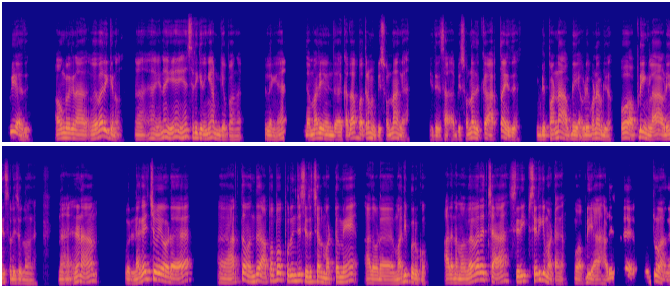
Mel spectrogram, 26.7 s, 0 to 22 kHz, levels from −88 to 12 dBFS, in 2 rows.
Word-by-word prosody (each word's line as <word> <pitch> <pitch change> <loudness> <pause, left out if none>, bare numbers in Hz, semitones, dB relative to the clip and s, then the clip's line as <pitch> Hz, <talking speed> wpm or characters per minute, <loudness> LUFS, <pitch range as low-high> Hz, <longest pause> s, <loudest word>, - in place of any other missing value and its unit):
புரியாது. 315 +1 +1 0.6
அவுங்களுக்கு 130 +1 +2
நான் 115 -1 0 0.2
விவரிக்கணும். 180 +8 +2 0.3
அ, - - -2 0.2
ஆ - - -6
என்ன 150 +7 -2 0.2
ஏன் 165 +2 -1
ஏன் 175 +2 -2
சிரிக்கிறீங்க 130 -3 +1
அப்பிடின்னு 115 -6 -2
கேப்பாங்க. 95 -1 -6 0.5
இல்லேங்க. 100 -2 -1 0.5
இந்தமாரி 120 +5 +2 0.2
இந்தக் 100 -2 +1
கதாபாத்திரம் 140 0 0
இப்பிடி 100 -2 -2
சொன்னாங்க. 130 +6 0 0.6
இது 100 +1 -1
ச - - -9 0.2
அப்பிடி 100 0 -4
சொன்னதுக்கு 130 +2 +1
அர்த்தம் - - -1
இது. - - +1 0.4
இப்பிடி 105 0 +1
பண்ணா 140 +6 +1
அப்பிடி 110 +1 +1
அப்பிடி - - +2
பண்ணா 130 +2 +1
இப்பிடிதான். 100 -3 -2 0.2
ஓ! - - +4 0.2
அப்பிடிங்களா! 110 -9 +2
அப்பிடின்னு 115 +2 +1
சொல்லிச் 105 0 0
சொல்லுவாங்க. 95 -3 -4 0.5
நான் - - -2
என்னன்னா, - - +1 0.9
ஒரு 100 - -1
நகைச்சுவையோட, 190 - +4 1.0
அ - - -5 0.2
அர்த்தம் 185 - 0
வந்து 150 +5 +2
அப்பப்ப 170 +4 +1
புரிஞ்சு 160 +2 +2
சிரிச்சால் 140 -1 +2
மட்டுமே 135 +7 +1 0.4
அதோட 105 -2 +2 0.4
மதிப்பு 155 +4 +1
இருக்கும். 110 - -4 0.4
அத 115 - +2
நம்ம 110 -1 +1
விவரிச்சா 195 - +3 0.4
சிரி 145 +2 +3 0.2
சிரிக்க 190 +2 +4
மாட்டாங்க. 95 -2 -4 0.2
ஓ! - - +1
அப்பிடியா 110 -4 +1 0.2
அப்பிடின் 120 +5 -1 0.2
சொல்டு - - +1 0.3
விட்டுருவாங்க. 110 - 0
125 Hz, 135 wpm, -23 LUFS, 105-150 Hz, 1.0 s, ஓ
